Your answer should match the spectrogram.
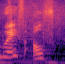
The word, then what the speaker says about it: Wayf: Die werden nämlich W-A-Y-F geschrieben, aber trotzdem Wave ausgesprochen.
